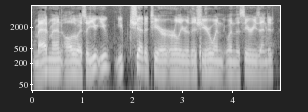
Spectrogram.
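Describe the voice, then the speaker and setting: A man's voice: medium pitch, steady tone, moderate pace, bright, forceful tone, clean tone, no echo. A man hosting an interview, asking long rambling questions full of restarts and fillers. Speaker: host.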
